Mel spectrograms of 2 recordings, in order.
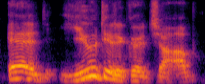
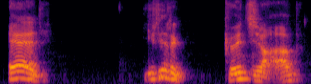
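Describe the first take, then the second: First: The word "you" is strongly stressed. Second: No single word is strongly stressed. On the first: Someone else did the good job. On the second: The praise is for the listener.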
